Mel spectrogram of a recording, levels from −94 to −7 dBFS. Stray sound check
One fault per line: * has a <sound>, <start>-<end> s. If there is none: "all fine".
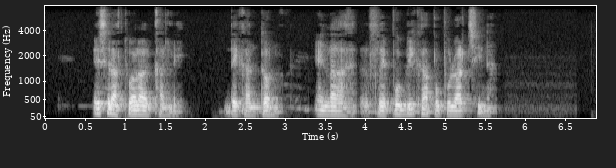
all fine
